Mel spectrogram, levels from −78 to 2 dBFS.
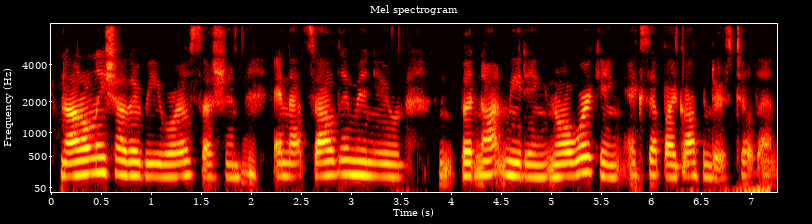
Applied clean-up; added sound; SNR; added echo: neural mask model Resemble Enhance denoiser.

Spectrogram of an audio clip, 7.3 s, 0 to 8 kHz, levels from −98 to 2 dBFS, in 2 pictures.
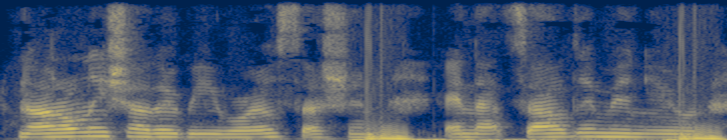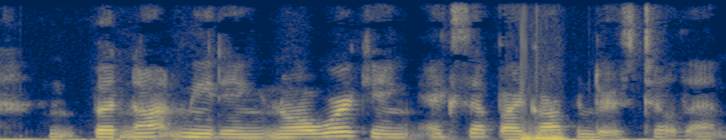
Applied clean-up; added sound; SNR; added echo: none; Buzz; -1 dB; none.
